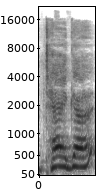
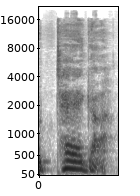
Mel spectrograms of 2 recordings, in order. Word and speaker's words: Taiga: The Taga is how I say it because I learned when I was a kid. The spelling is T-A-I-G-A. When two vowels go a-walking, that means they're side by side. The first one does the talking. So Taga, T-A-G-A is how it's pronounced, I think.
